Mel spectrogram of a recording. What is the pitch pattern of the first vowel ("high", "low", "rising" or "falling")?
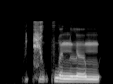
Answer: rising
